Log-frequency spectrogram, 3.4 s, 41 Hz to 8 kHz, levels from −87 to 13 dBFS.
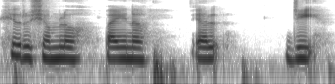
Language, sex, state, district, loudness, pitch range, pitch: Telugu, female, Andhra Pradesh, Krishna, -13 LUFS, 200-210 Hz, 205 Hz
